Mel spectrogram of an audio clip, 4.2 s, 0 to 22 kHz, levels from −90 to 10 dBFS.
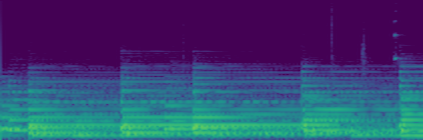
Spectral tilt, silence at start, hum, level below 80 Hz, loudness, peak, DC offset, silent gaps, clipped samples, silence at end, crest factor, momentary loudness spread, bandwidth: -10.5 dB/octave; 0 s; none; -58 dBFS; -21 LUFS; -6 dBFS; under 0.1%; none; under 0.1%; 0 s; 14 dB; 7 LU; 8.2 kHz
